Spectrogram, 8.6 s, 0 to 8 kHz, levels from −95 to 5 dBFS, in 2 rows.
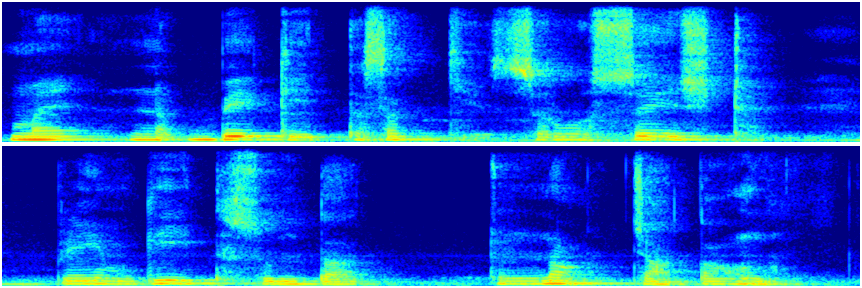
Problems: constant background noise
